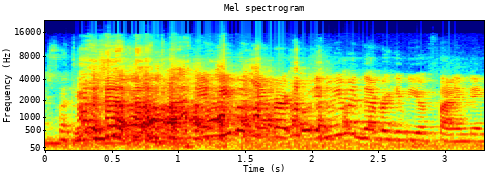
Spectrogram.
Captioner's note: laughter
